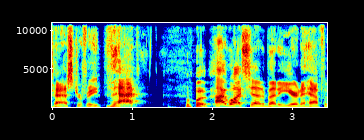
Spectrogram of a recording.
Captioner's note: Michael laughs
